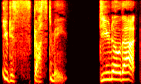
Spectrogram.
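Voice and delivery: disgusted jab. Acted. Natalie spits insult.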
